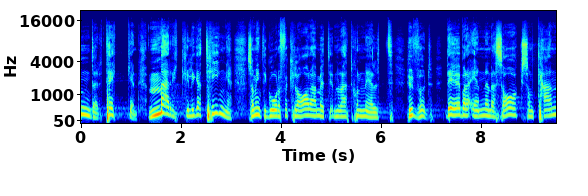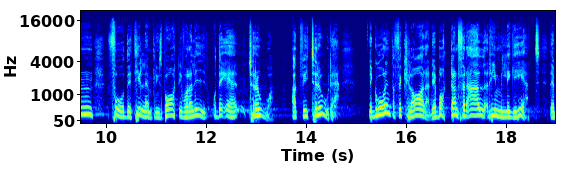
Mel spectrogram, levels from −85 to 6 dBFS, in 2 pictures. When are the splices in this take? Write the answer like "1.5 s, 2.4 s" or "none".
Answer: none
